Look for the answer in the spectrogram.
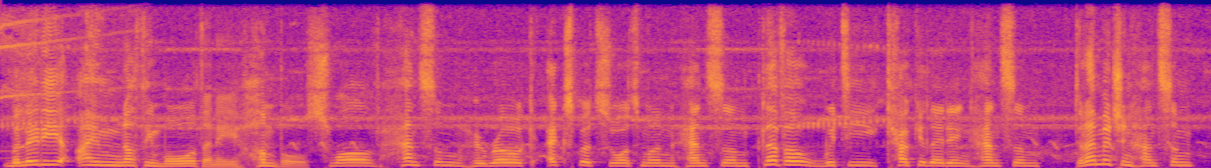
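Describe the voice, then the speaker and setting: A man's voice: high-pitched, animated, normal speed, few pauses, music in the background. A man playing a suave, self-admiring space privateer captain in a comic audio drama, with theatrical delivery. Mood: boastful.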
